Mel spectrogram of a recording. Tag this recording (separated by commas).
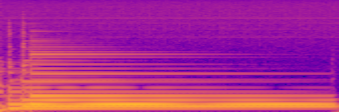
Electric guitar, Plucked string instrument, Guitar, Musical instrument, Music, Strum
